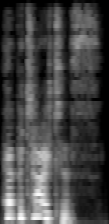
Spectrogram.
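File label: "hepatitis", British English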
